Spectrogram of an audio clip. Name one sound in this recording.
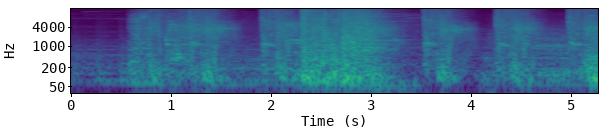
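Magic spells whoosh and crackle in a clashing fight.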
